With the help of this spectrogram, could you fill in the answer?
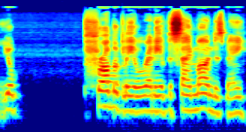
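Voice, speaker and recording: A man with a British accent speaks in a fairly high pitch with fairly even intonation. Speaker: student vlogger. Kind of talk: opinion vlog. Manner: subdued.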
